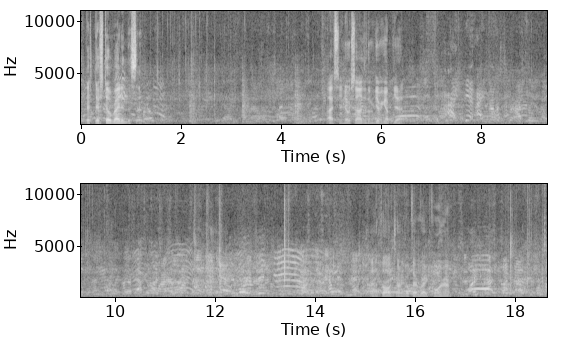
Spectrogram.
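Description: A crowd of spectators cheers and yells.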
